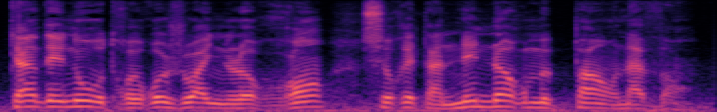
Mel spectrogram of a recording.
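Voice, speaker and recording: A man's voice: medium pitch, expressive, moderate pace, lightly acted. Male actor as military starship captain, firm, formal, authoritative, game cutscene, faint noise behind. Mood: serious, explaining. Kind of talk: video game cutscene acting in French.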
